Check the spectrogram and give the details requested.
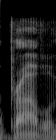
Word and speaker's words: problem: For problem, the stress is firmly on the first syllable. Problem. Problem. The O sound is that short, open O, again, like in hot. And the final M sound is crucial.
